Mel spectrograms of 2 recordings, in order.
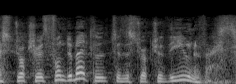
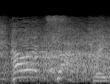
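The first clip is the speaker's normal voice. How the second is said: outraged shout; 8 semitones higher than usual. Real, not acted. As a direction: bark the question in disbelief. Ranting at the plot.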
